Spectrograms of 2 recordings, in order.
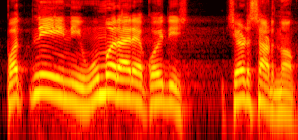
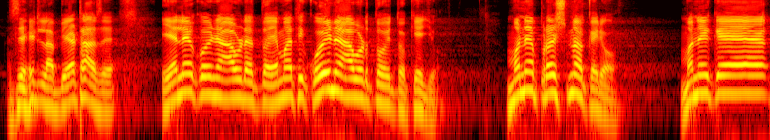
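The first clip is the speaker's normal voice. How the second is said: ordinary talk, nothing marked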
